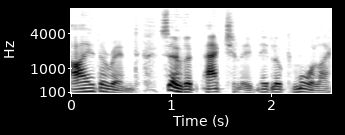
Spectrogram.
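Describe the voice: Fairly even intonation in plain reading aloud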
